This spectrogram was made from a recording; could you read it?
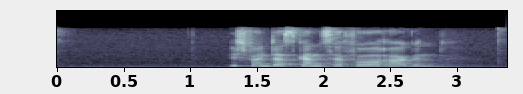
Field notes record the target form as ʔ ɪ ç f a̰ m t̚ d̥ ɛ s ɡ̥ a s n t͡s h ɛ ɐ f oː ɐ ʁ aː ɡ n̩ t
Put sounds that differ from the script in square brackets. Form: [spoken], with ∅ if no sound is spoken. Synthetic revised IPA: ʔ ɪ ç f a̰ [n] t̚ d̥ [a] s ɡ̥ a [∅] n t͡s h ɛ ɐ f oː ɐ ʁ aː ɡ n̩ t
